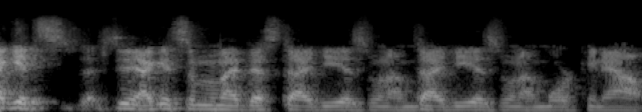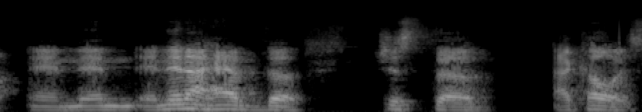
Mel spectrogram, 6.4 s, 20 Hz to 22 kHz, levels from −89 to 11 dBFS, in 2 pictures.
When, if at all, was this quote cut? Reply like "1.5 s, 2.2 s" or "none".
2.1 s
